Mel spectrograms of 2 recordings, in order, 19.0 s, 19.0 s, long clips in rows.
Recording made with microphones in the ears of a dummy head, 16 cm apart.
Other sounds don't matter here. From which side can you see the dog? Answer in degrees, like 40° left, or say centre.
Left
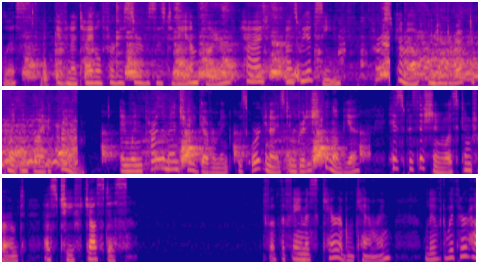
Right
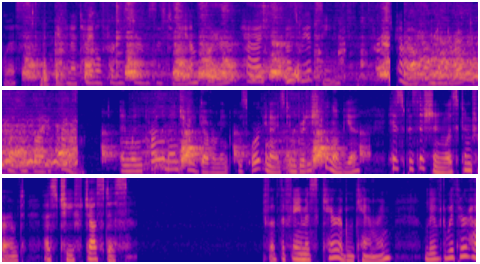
centre.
